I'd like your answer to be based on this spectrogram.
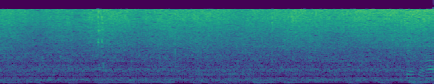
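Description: Soy sauce hits stir-fried beef flat noodles in an auto wok, giving a steady, loud sizzle and hiss with stirring clatter underneath, unbroken from start to finish.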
